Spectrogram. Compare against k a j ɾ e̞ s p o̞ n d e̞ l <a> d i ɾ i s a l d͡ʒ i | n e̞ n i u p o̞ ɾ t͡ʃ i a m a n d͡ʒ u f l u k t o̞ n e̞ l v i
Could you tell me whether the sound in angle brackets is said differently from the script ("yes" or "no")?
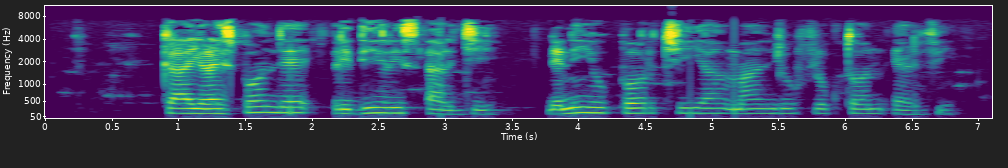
yes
